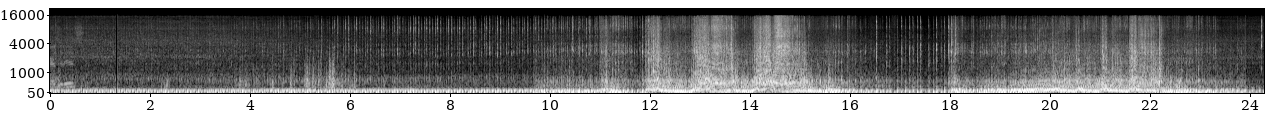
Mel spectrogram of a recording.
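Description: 2000 Harley-Davidson FLT Ultra Classic with a small-displacement V-twin, lightly customized, loping at idle up close before being revved several times, engine rumble loud throughout with someone talking over it.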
